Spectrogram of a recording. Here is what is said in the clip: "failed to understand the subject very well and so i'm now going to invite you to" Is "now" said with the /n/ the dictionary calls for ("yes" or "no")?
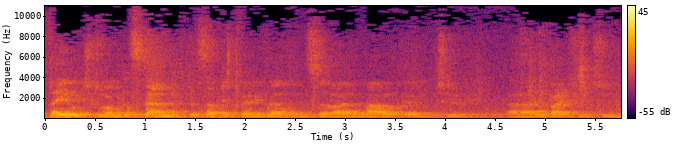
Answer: no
